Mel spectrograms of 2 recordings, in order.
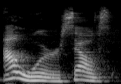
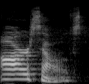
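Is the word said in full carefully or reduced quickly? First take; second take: careful; reduced. First: Every sound is said fully and carefully. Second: The word is shortened and said quickly. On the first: The speaker calls it wrong. "se você tentar falar ele muito caprichado assim" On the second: The speaker calls it right. "Então você fala meio ó"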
